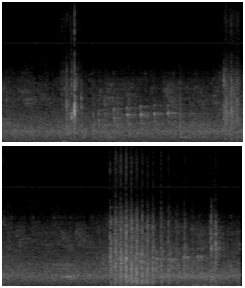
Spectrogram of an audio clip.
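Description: A bird's fast rattling call, under a second long, about four and a half seconds in, with a single sharp click about a second in.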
